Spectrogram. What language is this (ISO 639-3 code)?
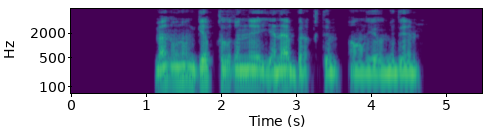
uig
